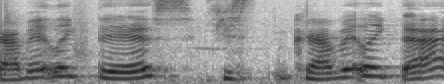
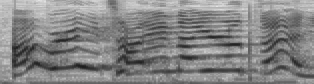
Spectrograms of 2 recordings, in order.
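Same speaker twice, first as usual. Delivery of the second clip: cheery announcement; 12 semitones higher than usual. Real, not acted. Telling Talia she is done, cheery high voice. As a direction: announce it brightly, pitched way up.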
